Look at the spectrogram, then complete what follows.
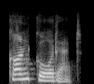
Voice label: "concordat", Indian

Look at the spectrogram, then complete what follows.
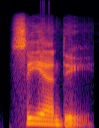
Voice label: "CND", American

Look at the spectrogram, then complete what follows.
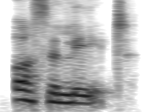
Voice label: "oscillate", Indian

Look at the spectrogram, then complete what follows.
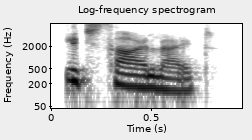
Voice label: "ichthyolite", Indian

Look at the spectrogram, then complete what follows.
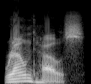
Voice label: "roundhouse", American

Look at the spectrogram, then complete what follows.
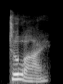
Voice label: "toey", Indian

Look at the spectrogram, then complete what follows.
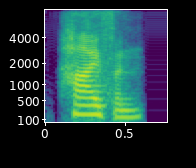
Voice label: "hyphen", Indian

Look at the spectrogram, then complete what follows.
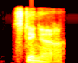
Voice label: "stinger", British

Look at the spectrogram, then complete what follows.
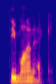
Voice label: "daemonic", American

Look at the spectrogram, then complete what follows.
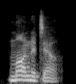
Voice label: "monitor", Indian

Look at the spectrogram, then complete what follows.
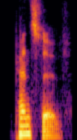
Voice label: "pensive", American

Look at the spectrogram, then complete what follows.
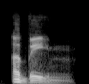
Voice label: "abeam", British

